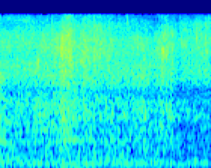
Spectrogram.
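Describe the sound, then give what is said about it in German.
Food sizzles loudly and steadily in a heavy pan, a dense crackling hiss with a brief surge partway through as the contents are tossed back and forth. No voices. “ja, aber da braucht man viel Gottvertrauen in die richtige Pfanne. Ja? Weil das ist ja wirklich kräftig, die Bewegung.”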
